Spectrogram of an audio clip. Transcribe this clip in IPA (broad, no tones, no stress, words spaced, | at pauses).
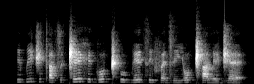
ipit͡ʃɪ tʼat͡sʊǁexe ɡoǁʰu bet͡sifɛd͡zi joǁʰa led͡ʒɛ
